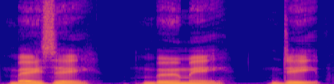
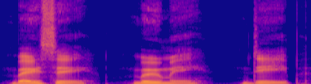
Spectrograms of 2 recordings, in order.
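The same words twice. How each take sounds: First: The low bass is fully present and unfiltered. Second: The low bass is gently and smoothly reduced. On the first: "completely neutral and flat" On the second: "bass roll-off enabled"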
